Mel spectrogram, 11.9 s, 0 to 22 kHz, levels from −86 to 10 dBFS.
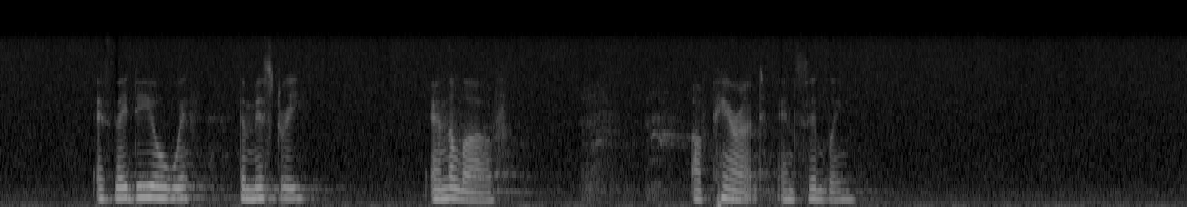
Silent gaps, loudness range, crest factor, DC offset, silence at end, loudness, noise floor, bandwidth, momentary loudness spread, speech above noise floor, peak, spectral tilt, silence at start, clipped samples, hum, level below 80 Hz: none; 11 LU; 20 dB; under 0.1%; 0 s; -37 LUFS; -60 dBFS; 12 kHz; 23 LU; 24 dB; -20 dBFS; -6.5 dB/octave; 0 s; under 0.1%; none; -62 dBFS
